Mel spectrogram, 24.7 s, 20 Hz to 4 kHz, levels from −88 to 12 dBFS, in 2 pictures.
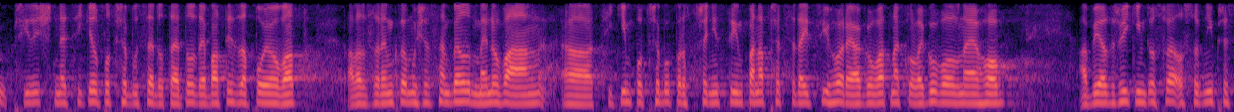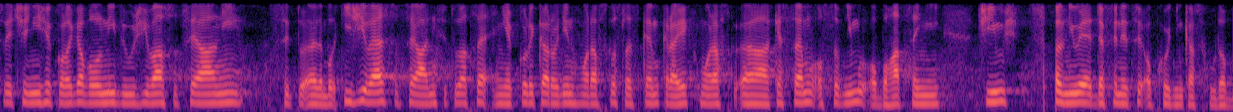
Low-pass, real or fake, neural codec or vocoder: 3.6 kHz; fake; codec, 16 kHz, 4 kbps, X-Codec, WavLM features, trained on Multilingual LibriSpeech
